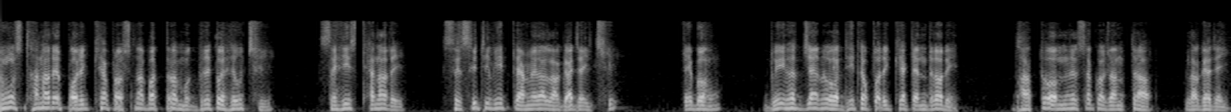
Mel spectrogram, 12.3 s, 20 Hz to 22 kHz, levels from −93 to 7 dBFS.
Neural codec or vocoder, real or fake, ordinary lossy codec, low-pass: codec, 24 kHz, 1.5 kbps, HILCodec; fake; none; 9.9 kHz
